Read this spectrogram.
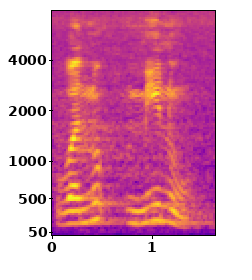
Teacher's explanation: یہاں پر دیکھیں حمزہ ساکنہ ہے اور اس کو جھٹکا دے کر پڑھا جاتا ہے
